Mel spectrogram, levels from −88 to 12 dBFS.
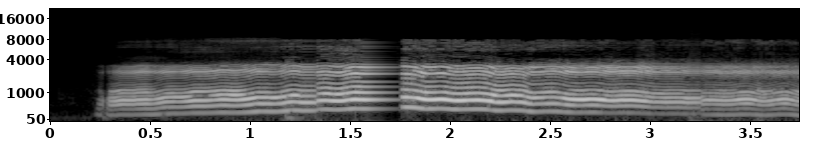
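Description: This music clip, carried over a call codec whose top end stops around 8 kHz, suffers two bursts of packet loss at 1.27–1.36 s and 3.19–3.28 s. Consecutive packets failed to arrive, so the receiver stretched the last sound into a brief fading smear, and the music resumes about 60 ms further on. From 1.57 to 1.78 s a longer fault follows, likely a long network dropout. The last sound is held and fades for the full stretch without ever reaching silence, and the music returns having skipped roughly 180 ms.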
